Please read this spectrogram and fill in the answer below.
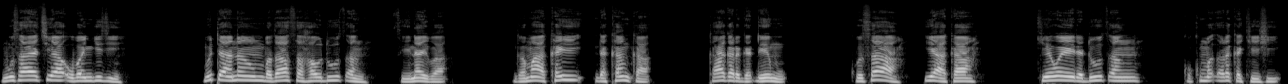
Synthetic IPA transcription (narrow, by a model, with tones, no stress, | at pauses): muː˦s̬aː˦jaː˦t͡ʃi˦wa˨ʔʊ˨bɐ˦ŋɡʲɪ˦d͡ʒiː˨ | mʊ˦taː˨nɛ˦mbaː˨zaː˦su˨ɦa˦wduː˦sʼɐ˨n | siː˨na˦jba˦ʔ | ɡɐ˨ma˦ka˦jda˨kɐ˦˨ŋka˨ʔ | ka˦ɡɐ˨ɽɡɐ˨ɗeː˦mu˨ | kʷu˨sa˦˨ʔɪ˦jaː˨kaː˦ | kʲeː˦wa˦je˦da˨duː˦sʼɐ˦˨ŋ | kʷu˨kʷʊ˦ma˦sʼɐ˦ɽkɐ˨kʲeː˦ʃi˦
